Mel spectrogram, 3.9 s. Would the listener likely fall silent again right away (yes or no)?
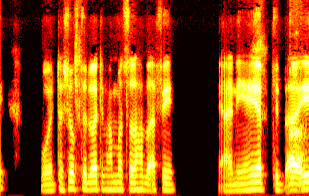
no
